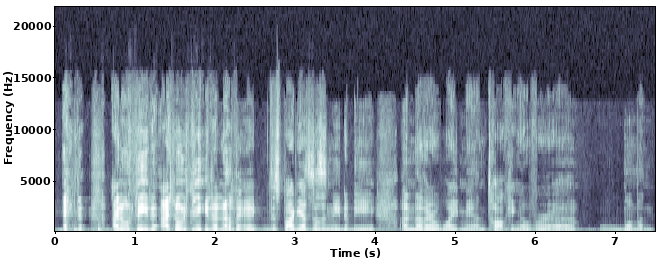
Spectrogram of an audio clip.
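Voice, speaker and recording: A man's medium-pitched voice at a moderate pace, with ordinary pitch variation, in a very clean recording with a silent background. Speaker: podcast host and comedy show organizer. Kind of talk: casual chat. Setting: studio. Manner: loud.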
